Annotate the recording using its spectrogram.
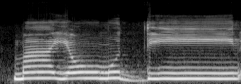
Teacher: وقف کے دوران زیر کو ہم ساکن دے کر پڑھیں گے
